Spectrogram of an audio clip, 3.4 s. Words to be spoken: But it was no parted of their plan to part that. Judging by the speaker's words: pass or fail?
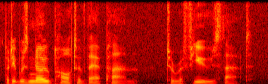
fail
